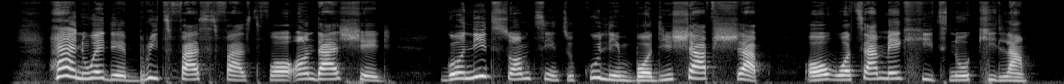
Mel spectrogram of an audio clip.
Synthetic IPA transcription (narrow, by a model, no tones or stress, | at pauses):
hãndwedebɹitfastfastfɔʔɔ̃ndaʃed | ɡonidsɔ̃mtĩntukulĩmbɔdiʃapʃap̚ | ɔwɔtamekhitnokʰilãm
